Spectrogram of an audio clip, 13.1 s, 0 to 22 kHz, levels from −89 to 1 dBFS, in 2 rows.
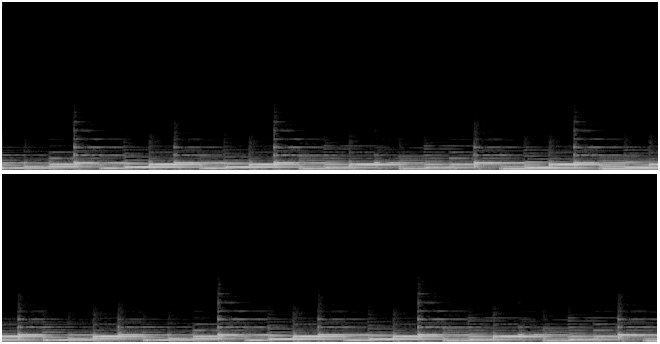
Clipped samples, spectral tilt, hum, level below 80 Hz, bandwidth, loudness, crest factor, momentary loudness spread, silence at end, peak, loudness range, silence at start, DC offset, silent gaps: under 0.1%; -9 dB/octave; none; -56 dBFS; 5.4 kHz; -26 LUFS; 14 dB; 6 LU; 0 s; -10 dBFS; 2 LU; 0 s; under 0.1%; none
